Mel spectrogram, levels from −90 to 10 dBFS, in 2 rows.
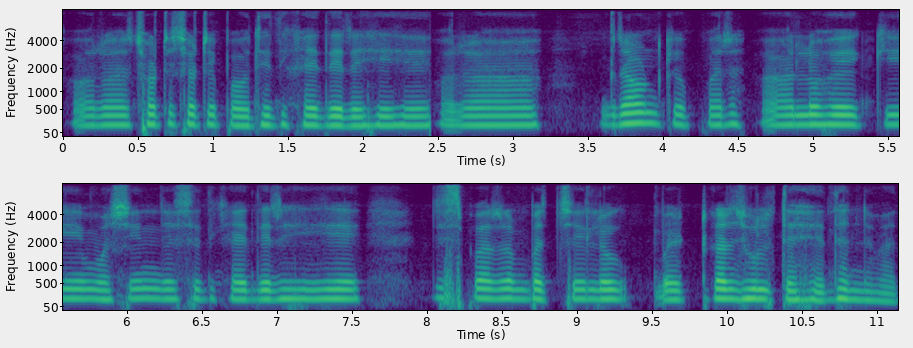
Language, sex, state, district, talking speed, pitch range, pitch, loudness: Hindi, female, Andhra Pradesh, Guntur, 150 wpm, 175-185 Hz, 180 Hz, -24 LUFS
